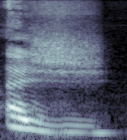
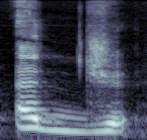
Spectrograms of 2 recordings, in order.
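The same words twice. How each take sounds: First: The final consonant keeps going without a stop. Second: The final consonant stops sharply after a d sound. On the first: The speaker calls it wrong. "Pas edge" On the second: The speaker calls it right. "on va essayer de glisser un petit son D avant. On va dire edge"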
